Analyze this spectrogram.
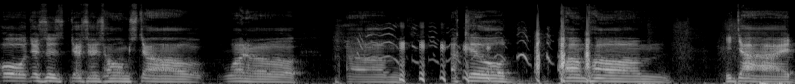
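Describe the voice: A man does a gravelly, put-on character voice at a medium pitch and a very slow pace.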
